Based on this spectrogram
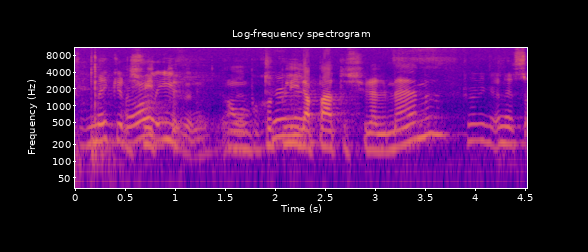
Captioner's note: speaking French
